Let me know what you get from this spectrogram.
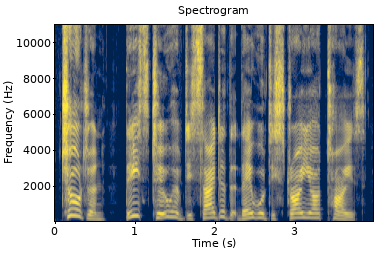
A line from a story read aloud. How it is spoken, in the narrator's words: He was afraid to attack Johnny, and so he just cried out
